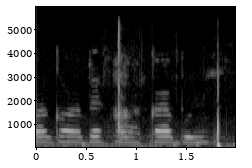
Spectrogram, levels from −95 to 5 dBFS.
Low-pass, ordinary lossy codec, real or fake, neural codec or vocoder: 5.4 kHz; none; real; none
